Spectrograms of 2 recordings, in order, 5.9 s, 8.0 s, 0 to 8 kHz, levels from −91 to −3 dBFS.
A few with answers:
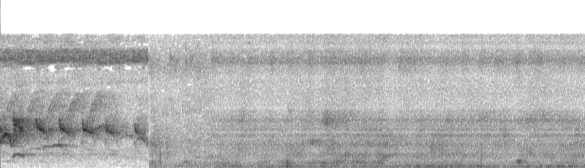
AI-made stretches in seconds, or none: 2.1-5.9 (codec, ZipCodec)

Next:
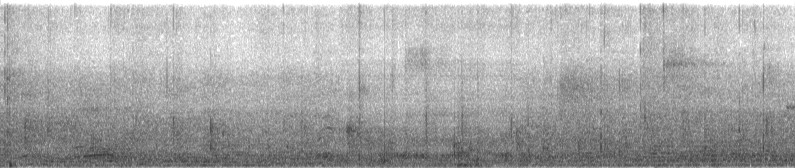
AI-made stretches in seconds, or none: 3.4-5.2 (codec, ZipCodec)

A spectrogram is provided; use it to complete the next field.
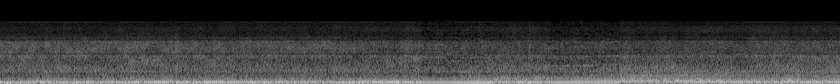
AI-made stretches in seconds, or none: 0.0-4.2 (codec, ZipCodec); 4.9-5.5; 6.2-8.4

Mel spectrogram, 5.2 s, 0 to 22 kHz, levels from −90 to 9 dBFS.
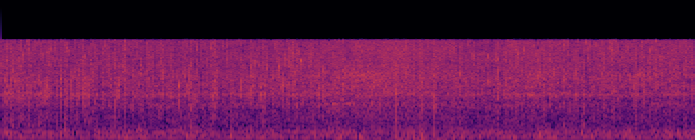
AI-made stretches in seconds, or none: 2.7-3.4 (codec, ZipCodec)

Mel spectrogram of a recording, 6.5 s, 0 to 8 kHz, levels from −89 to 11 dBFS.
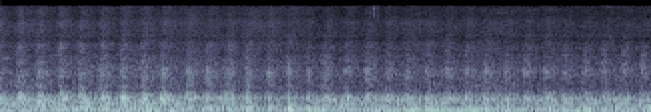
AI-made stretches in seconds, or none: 1.8-3.1 (codec, ZipCodec)

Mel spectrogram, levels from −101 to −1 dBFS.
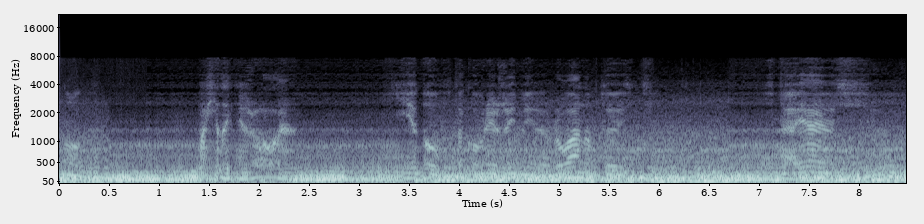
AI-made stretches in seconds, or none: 0.5-3.7 (codec, ZipCodec); 6.7-7.4

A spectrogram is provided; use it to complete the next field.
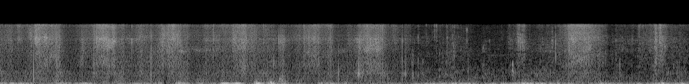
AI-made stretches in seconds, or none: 0.0-4.1 (codec, ZipCodec); 5.6-6.0

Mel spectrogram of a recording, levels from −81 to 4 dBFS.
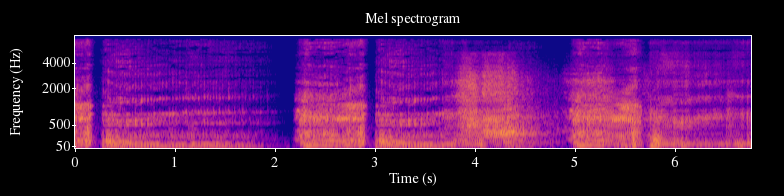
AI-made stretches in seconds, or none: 3.7-4.3 (codec, ZipCodec); 5.3-6.8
